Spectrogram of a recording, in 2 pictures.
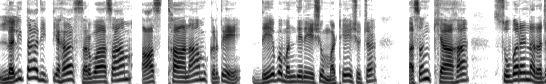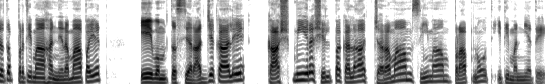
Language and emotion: Sanskrit, neutral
